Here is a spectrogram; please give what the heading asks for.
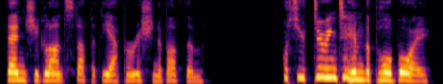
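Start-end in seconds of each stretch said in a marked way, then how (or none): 2.8-4.3 angry. Acted. Soothsayer confronts Astrid.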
